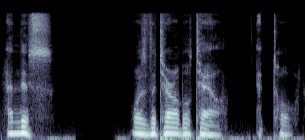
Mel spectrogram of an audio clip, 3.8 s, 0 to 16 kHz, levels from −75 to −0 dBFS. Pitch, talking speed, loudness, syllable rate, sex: 105 Hz, 125 wpm, -16 LUFS, 4.5 syllables/s, male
